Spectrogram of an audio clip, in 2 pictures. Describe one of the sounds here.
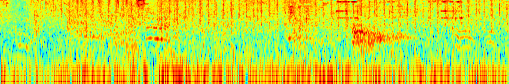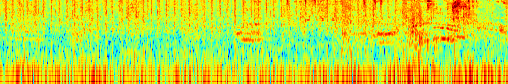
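Game explosions boom loudly.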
